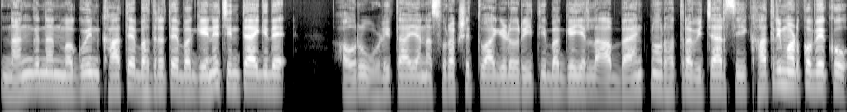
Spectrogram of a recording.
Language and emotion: Kannada, fearful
